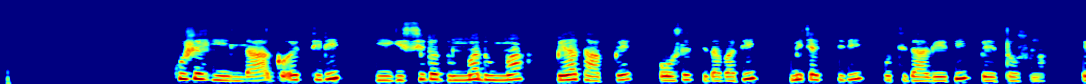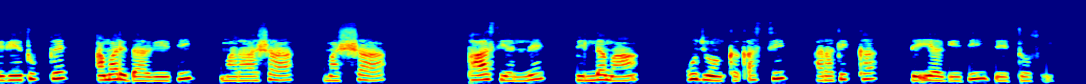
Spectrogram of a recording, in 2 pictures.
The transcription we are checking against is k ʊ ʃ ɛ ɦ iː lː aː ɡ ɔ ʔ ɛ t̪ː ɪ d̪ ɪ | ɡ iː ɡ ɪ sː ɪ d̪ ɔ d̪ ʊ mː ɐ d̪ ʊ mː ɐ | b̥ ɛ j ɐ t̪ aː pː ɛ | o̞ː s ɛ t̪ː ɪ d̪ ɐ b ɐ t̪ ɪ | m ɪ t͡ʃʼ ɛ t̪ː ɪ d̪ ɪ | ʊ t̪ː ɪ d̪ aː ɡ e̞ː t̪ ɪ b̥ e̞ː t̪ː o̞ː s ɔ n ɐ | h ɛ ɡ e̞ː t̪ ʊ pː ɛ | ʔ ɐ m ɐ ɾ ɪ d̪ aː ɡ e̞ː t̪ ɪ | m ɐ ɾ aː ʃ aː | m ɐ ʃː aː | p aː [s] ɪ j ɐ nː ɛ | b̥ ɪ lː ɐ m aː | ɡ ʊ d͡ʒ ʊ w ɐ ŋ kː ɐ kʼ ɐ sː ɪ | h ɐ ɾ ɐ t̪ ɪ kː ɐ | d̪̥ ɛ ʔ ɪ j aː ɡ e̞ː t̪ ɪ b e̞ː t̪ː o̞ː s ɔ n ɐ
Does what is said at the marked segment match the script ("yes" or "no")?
yes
